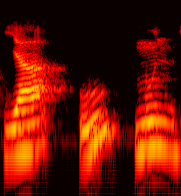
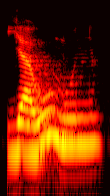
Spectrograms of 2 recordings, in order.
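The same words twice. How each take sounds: First: Yaoumoun slowly split, ya, ou, moun; detailed, piece by piece. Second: Said in the usual way. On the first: Shown as a demonstration. Teacher detailing the word for a pupil, yaoumoun syllable by syllable. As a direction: break yaoumoun into separate sounds with pauses. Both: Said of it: "si on détaillait vraiment".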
